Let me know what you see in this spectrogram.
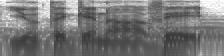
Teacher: is pronounced Yudganava with the stress on the second last syllable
